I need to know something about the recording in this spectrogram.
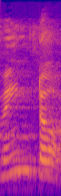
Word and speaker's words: winter: Now if you take the word winter. Okay. Now say the word winter. So the letter R at the end is never pronounced. is it? So here R is silent here.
